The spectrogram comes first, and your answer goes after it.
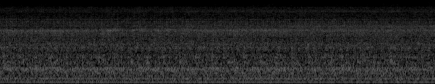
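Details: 2007 Chevrolet Avalanche V8 at about 86,000 miles; steady idle with a persistent light knock over the engine note, owner unsure whether engine knock or piston slap, unresolved after four dealer visits.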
